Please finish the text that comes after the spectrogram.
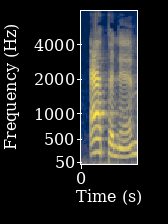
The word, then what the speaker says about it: eponym: proprietary proprietary proprietary perfect there's also another strong syllable here in eponym it's the first syllable in eponym so again vowel is louder and longer and because this letter O is the weakest syllable in the word eponym it's going to be replaced by the uh sound also known as the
